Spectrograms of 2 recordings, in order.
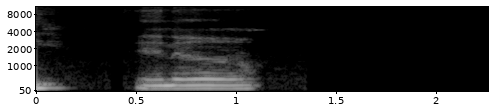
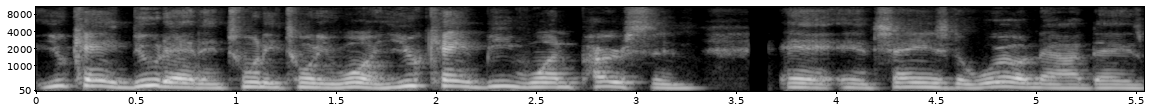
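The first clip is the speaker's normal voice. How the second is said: louder, higher, emphatic naysayer; raised-voice imitation of a doubter; mock doubter; 4 semitones higher, 8 dB louder than usual. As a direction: voice an incredulous sceptic, pushing each point hard. Voices doubters of changing the world.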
